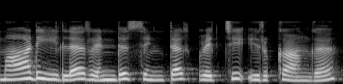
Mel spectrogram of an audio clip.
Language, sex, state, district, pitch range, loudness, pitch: Tamil, female, Tamil Nadu, Nilgiris, 205-245 Hz, -14 LUFS, 225 Hz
